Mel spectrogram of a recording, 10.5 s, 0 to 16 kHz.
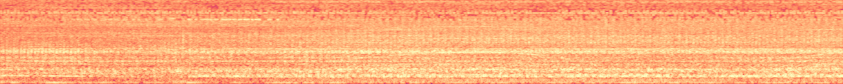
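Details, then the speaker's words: Kia K5 Hybrid with a P0301 code, in D, engine just started after motor-only running: fast, regular light tapping, three to four per second, over the idle; before repair, the mechanic blames poor engine oil, with spark plug gaps later found uneven. "엔진 소리가 어떻습니까? 딱딱딱딱 하는 소리 나죠? 엔진 오일이 좋지 못합니다."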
